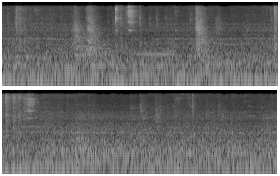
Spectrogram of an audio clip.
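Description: Metal clanks and rattles now and then as a container spreader is lowered.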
